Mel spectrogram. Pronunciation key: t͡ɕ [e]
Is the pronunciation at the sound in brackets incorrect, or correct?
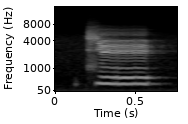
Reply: incorrect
